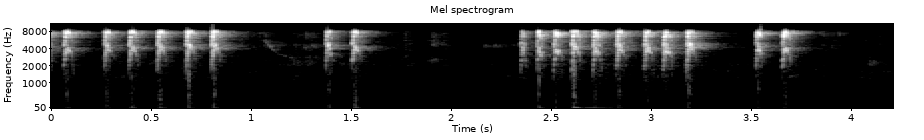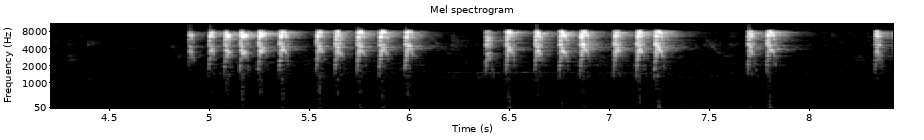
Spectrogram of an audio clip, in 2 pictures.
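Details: Female Eurasian tree sparrow during fighting, delivering fast volleys of piercing chirps, five to eight notes each, with one longer pause midway.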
